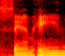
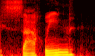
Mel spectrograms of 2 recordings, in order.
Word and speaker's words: Samhain: You know, it has its roots in the ancient Celtic festival of Samhain, which is how most people pronounce it, but it's actually Samhain. It's how it's pronounced, if I'm not butchering it.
